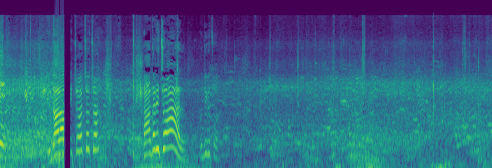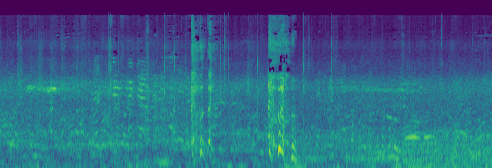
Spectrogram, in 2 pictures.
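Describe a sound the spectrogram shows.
A crowd of men, women and children chatter and call out nearby outdoors.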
